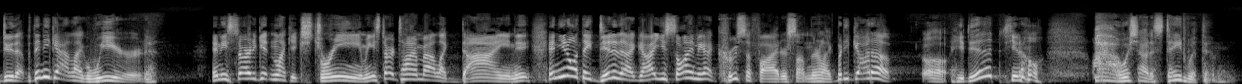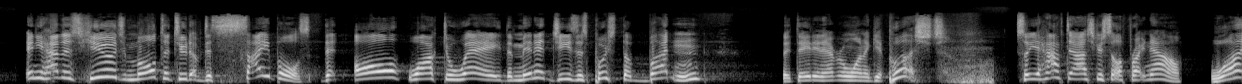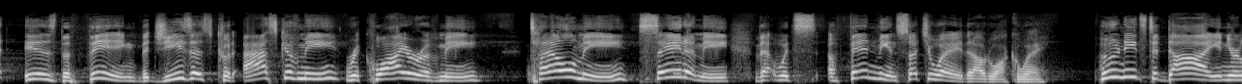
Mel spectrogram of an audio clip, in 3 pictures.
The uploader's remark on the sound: preached November 11, 2007 at Deliverance Bible Church, Hurst, TX.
